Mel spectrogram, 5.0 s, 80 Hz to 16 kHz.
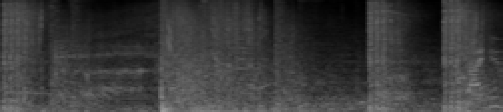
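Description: Gunfire in the Mass Effect 2 video game: sharp bursts of shots and booming blasts come in clusters at close range, some loud and sudden, with a quieter rumble of combat in between.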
